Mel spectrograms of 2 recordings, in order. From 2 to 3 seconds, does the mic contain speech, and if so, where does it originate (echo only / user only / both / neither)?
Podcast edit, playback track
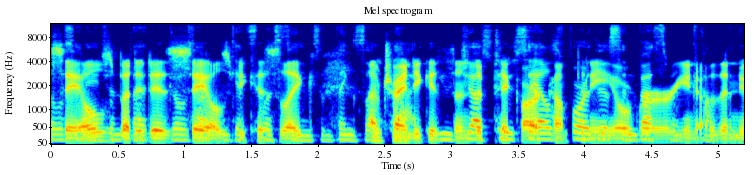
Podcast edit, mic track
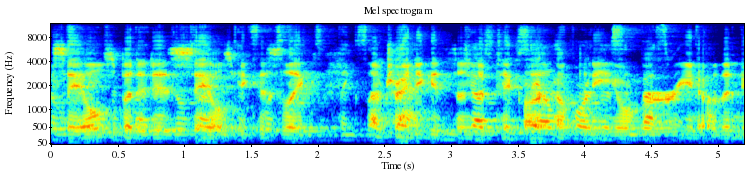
echo only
